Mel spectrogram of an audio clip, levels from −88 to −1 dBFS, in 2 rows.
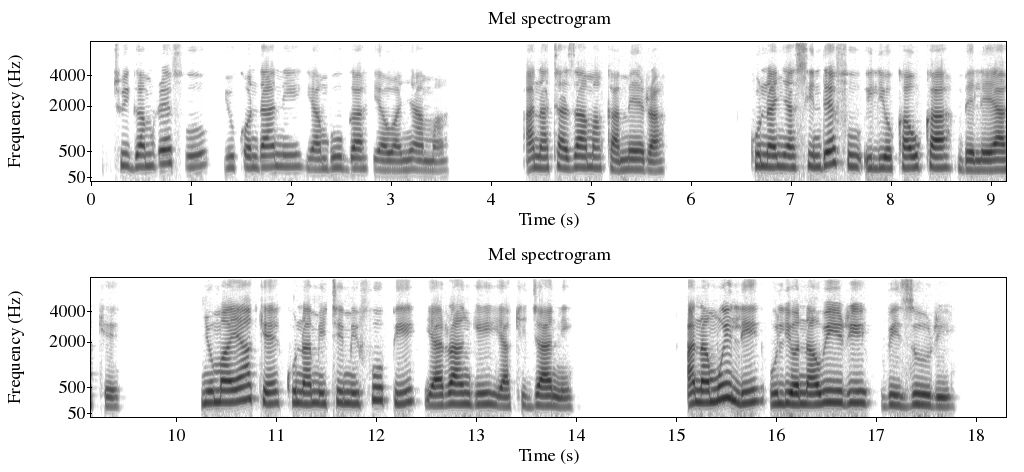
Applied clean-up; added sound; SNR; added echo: none; none; none; none.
